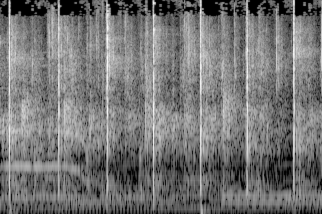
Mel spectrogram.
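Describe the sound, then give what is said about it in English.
Congregation clapping hands together at the close of a church service: seven sharp claps in a steady, even rhythm, with a faint sustained tone humming beneath. “Can you worship the Lord with a hand clap as we end today?”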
